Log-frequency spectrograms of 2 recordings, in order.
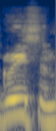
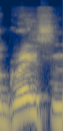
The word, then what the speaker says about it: Greason: you good you good everybody says gson but you know Grayson is the right one that's all good all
